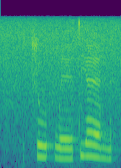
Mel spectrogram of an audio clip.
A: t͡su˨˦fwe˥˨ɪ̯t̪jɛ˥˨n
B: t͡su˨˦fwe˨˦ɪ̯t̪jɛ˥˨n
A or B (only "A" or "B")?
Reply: B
